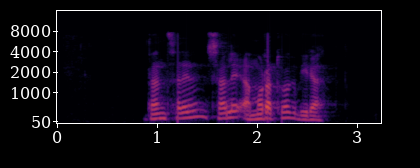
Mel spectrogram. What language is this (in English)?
Basque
